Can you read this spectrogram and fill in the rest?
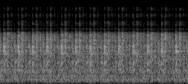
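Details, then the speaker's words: Car engine idling warm after head gasket replacement, two valve buckets swapped, timing not fully finished, alternator belt off; light quick tick, smooth when cold, ticks and runs like a diesel when warm; owner suspects too much oil or tensioner; valve train ticking. "No bo cyka. Chodzi jak diesel, kurde."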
